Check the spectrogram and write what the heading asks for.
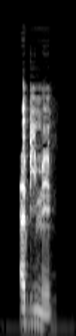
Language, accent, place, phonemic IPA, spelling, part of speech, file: French, France, Lyon, /a.bi.me/, abîmés, verb, LL-Q150 (fra)-abîmés.wav
- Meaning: masculine plural of abîmé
